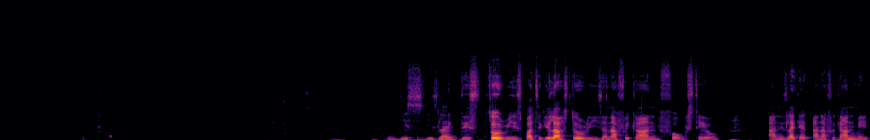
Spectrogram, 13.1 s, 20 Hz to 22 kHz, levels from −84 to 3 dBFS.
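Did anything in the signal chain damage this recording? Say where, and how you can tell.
Yes. At 5.21 to 5.38 s the speech stops for about 140 ms, then resumes where it left off, with nothing lost. This is a call audio freeze, likely from delayed network packets draining the jitter buffer. A spectrogram shows a blank vertical band, and the waveform shows a flat gap.

From 11.21 to 11.69 s the speech runs at about 112% speed with unchanged pitch, and roughly 70 ms is cut. This is jitter buffer speed-up. The receiver's buffer trimmed repeated pitch periods to shed excess delay. A spectrogram shows compressed syllable spacing while harmonic spacing holds steady.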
